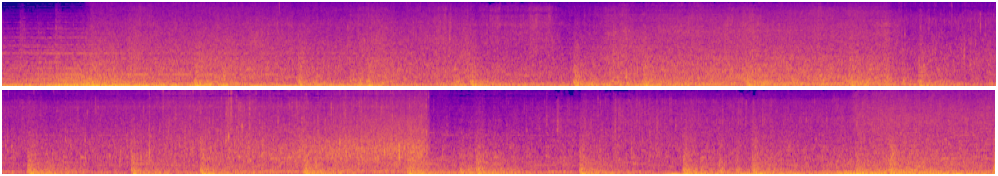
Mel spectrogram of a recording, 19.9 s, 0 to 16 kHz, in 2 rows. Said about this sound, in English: It does sometimes rain in the desert. Here in the American West, storms can strike with devastating force. After 10 months of drought, millions of tons of water are dumped on the land in under an hour.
